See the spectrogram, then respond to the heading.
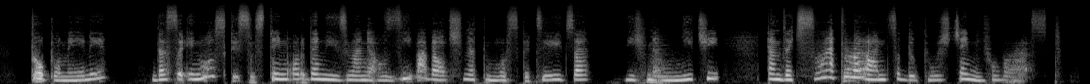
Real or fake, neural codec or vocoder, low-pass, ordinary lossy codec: fake; codec, 44.1 kHz, 0.9 kbps, DAC; 19.8 kHz; none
